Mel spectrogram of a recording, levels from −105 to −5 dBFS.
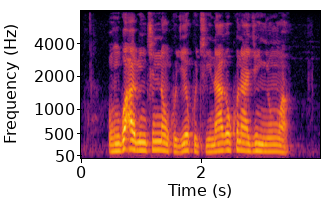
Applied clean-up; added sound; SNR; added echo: none; none; none; none.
